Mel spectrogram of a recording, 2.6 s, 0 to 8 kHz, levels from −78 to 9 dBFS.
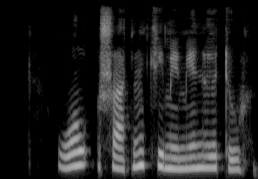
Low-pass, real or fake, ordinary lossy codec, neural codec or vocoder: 7.2 kHz; fake; none; codec, 16 kHz, 4.8 kbps, FACodec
